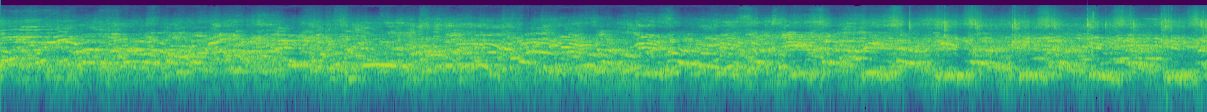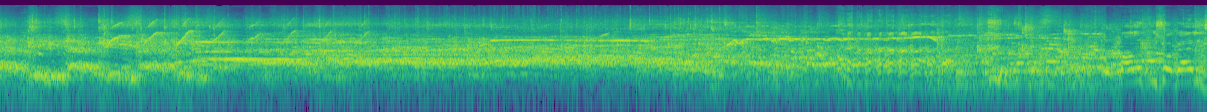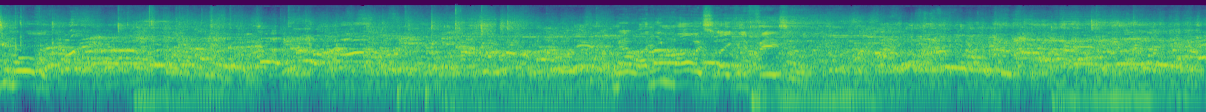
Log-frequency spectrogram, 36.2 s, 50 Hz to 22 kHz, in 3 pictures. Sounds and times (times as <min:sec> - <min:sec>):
Inside, large room or hall: 0:00.0 - 0:36.2
Speech: 0:22.2 - 0:24.8, 0:25.5 - 0:36.1.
